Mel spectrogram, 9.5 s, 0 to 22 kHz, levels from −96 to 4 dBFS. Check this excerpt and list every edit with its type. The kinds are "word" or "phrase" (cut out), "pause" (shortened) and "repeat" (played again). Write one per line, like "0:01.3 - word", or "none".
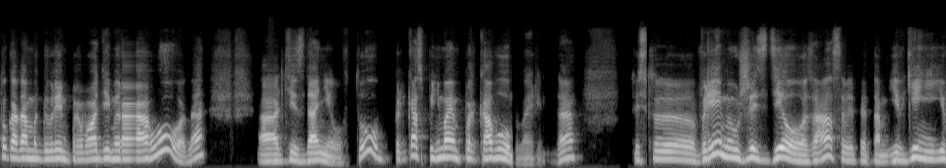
0:05.1 - word
0:06.5 - word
